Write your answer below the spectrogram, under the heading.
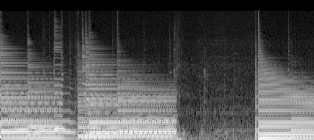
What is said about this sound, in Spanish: ¿Se escucha lindo o está medio rota la guitarra?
